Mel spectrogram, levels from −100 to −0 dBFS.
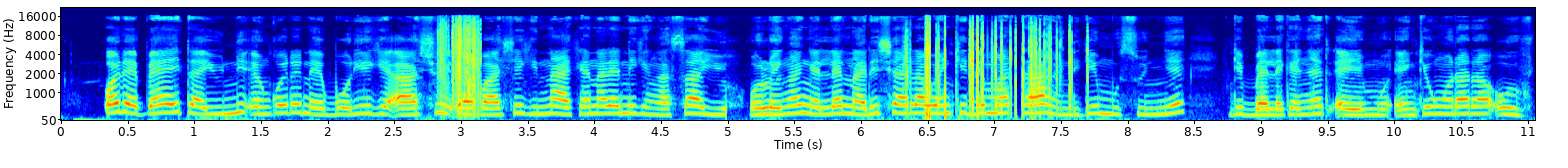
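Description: A burst of dense, uneven scratching cuts across the speech just after "nkoitoi naiboorieki", from 2.82 to 3.15 s, sitting about 5 dB above the speech level. A longer rustle follows after "oloingange lena", from 6.26 to 7.76 s, roughly as loud as the speech. Both are cable scratch noise, likely from a worn cable or connector being moved, its contact resistance jumping erratically and injecting ragged noise bursts into the signal.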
